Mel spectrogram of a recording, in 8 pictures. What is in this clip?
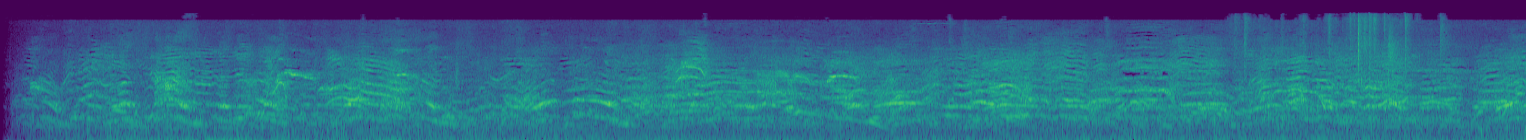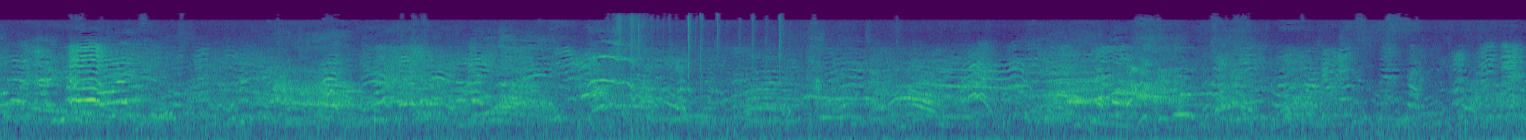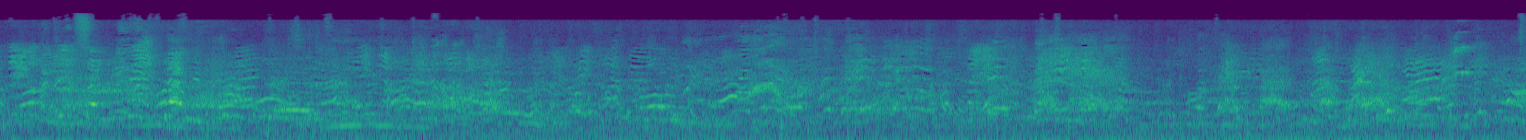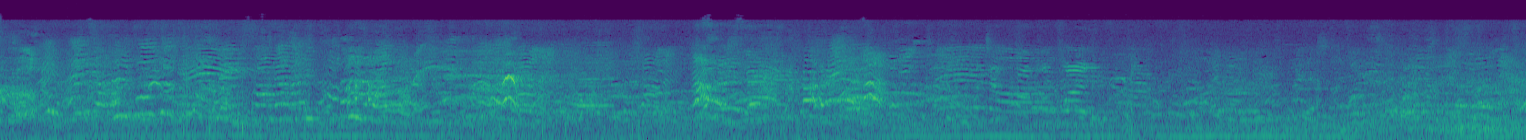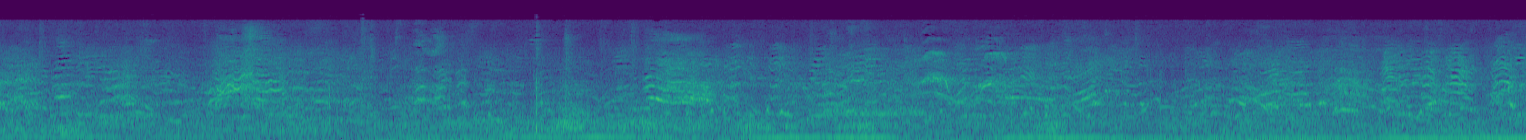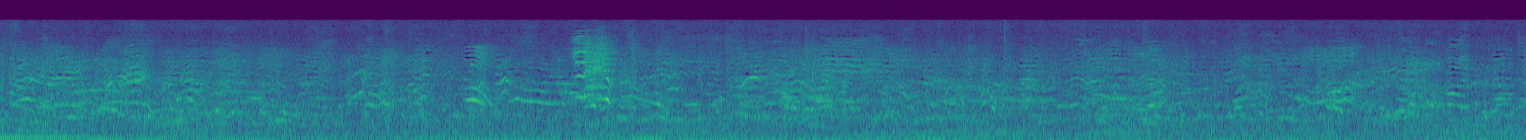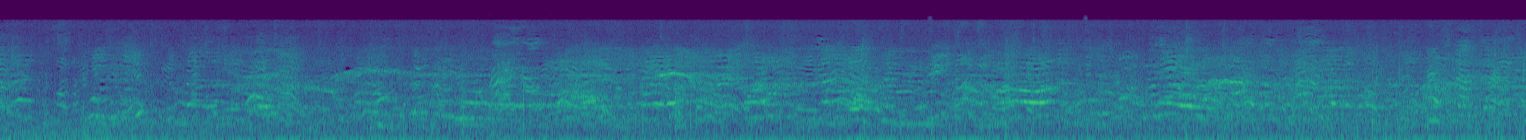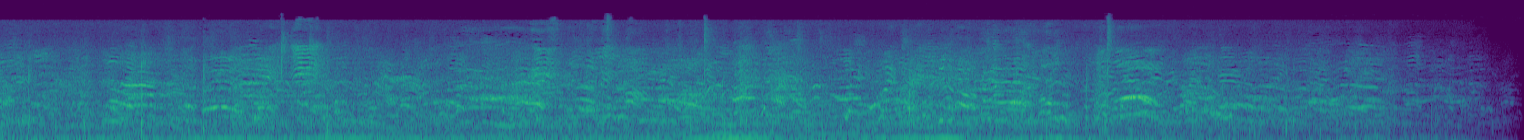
Children's Playground
playing, screaming, kid, kids, school-yard, playground, child, kindergarten, play, shouting, children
